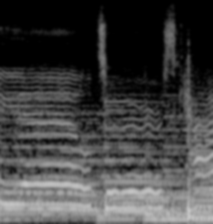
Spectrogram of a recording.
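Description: A woman singing a slow worship song into a microphone, holding long notes over soft instrumental accompaniment. The line is 'all the elders cast their crowns'.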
